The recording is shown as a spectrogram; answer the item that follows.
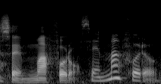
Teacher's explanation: stress is on ma, and that's the third to the last syllable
